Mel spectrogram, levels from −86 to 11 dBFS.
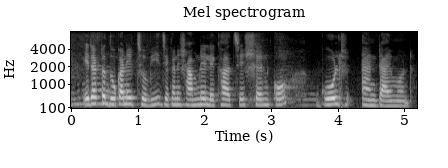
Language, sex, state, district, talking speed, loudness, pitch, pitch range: Bengali, female, Tripura, West Tripura, 150 wpm, -18 LUFS, 220 Hz, 210-230 Hz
